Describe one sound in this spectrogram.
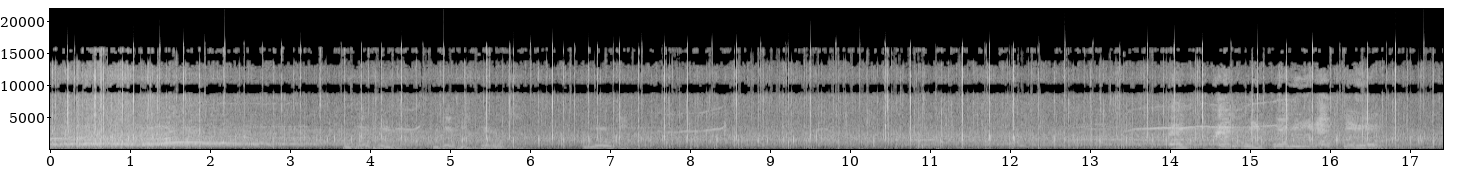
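Audience members clap.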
